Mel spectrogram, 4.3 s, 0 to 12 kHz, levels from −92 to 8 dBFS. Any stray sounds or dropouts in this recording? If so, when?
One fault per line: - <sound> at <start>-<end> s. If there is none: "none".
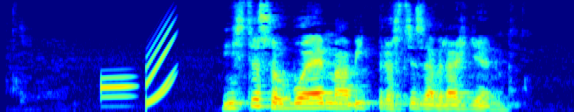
- chirp at 0.8-1.3 s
